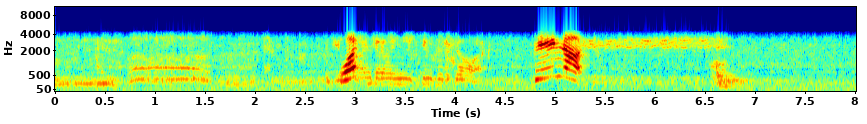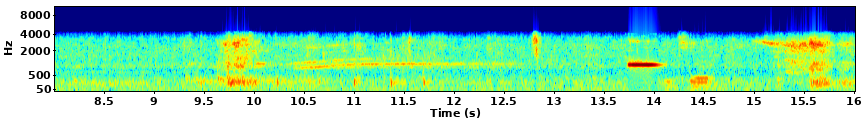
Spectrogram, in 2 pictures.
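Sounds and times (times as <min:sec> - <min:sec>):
short loud beep: 0:13.8 - 0:14.2.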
